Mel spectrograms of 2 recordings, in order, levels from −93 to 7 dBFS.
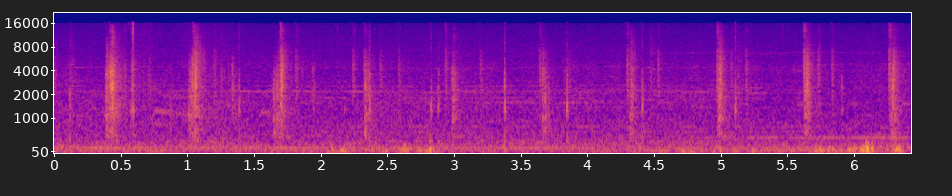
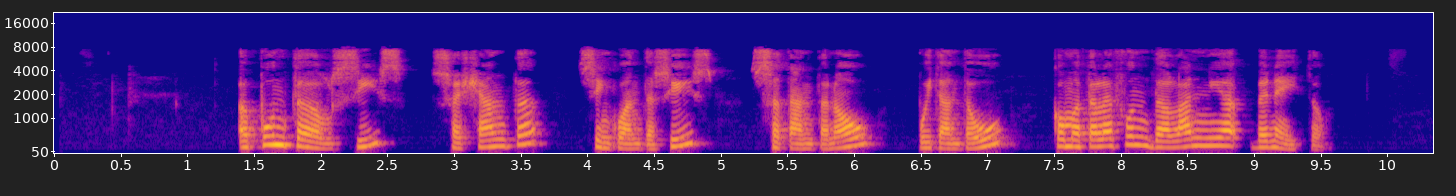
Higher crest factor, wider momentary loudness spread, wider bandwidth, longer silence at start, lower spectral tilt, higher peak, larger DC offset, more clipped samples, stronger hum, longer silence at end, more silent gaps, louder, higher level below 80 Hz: first, 30 dB vs 18 dB; about the same, 12 LU vs 14 LU; first, 17 kHz vs 8 kHz; second, 0 s vs 1.4 s; about the same, -4 dB/octave vs -5 dB/octave; about the same, 0 dBFS vs 0 dBFS; neither; neither; neither; second, 0 s vs 0.8 s; neither; second, -30 LUFS vs -17 LUFS; first, -40 dBFS vs -60 dBFS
